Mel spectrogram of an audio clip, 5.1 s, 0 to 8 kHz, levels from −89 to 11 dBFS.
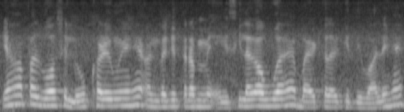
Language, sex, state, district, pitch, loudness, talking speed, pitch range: Hindi, male, Madhya Pradesh, Katni, 175 Hz, -16 LUFS, 250 wpm, 155-195 Hz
